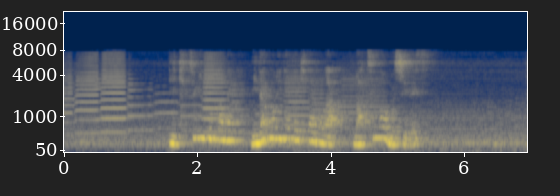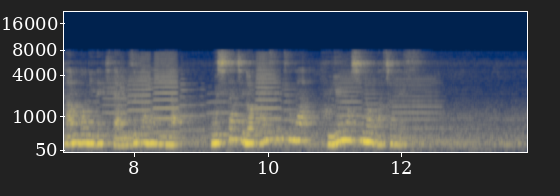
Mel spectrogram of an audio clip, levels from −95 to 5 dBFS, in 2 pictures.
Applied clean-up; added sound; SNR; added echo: none; Trumpet; 19 dB; reverberation time 0.7 s.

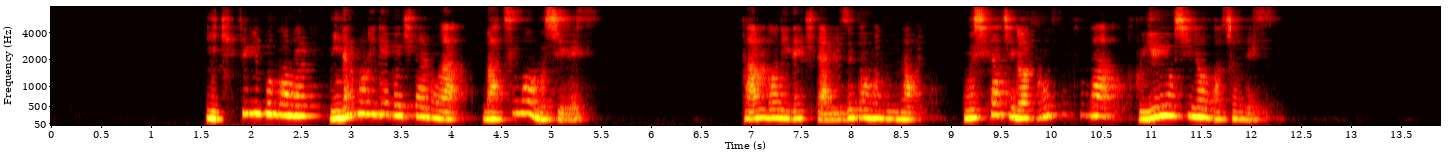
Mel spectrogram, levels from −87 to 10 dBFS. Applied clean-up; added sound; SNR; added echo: neural mask model DeepFilterNet 3.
